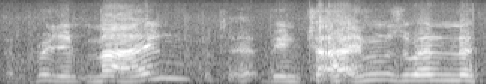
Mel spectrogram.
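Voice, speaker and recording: An actor playing a bumbling, genial, self-important older English doctor who blusters and repeats himself in an old mystery film. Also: male voice, high voice, a little slow, creaky. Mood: pompous, eager. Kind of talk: 1940s British mystery film acting. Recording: hissy old film soundtrack.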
